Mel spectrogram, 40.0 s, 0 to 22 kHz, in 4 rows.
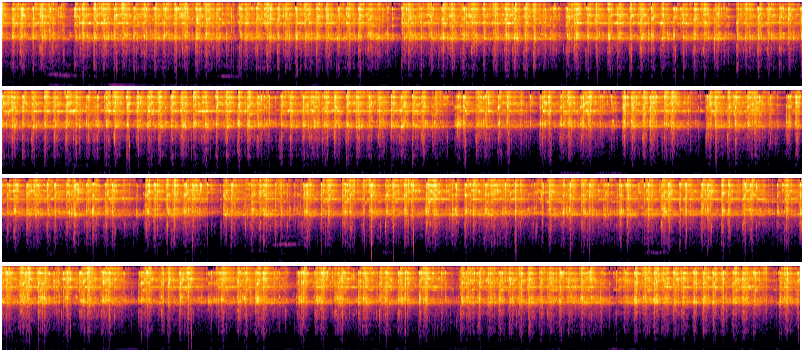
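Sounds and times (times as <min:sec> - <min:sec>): baby rattle bells jingling: 0:00.0 - 0:39.9.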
